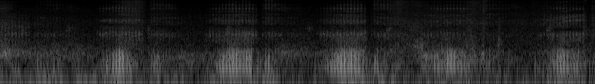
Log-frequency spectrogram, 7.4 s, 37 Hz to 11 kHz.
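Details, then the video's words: Bear the domestic cat gives a deep purr, low rumbling bursts returning about every 1.4 seconds, each louder inhale-like swell followed by a softer lull, steady and calm. "my cat Bear deep purring"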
